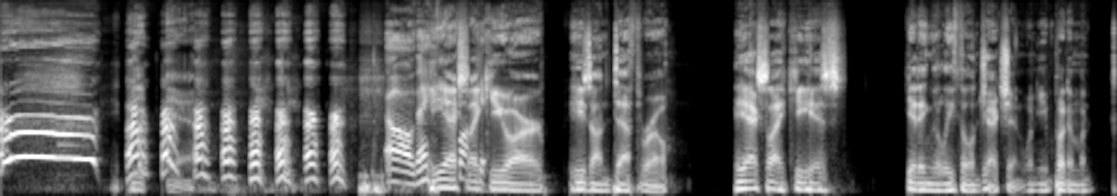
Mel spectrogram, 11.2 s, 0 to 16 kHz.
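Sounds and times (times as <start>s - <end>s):
person imitating a dog howling: 0.0s - 3.5s
person talking rapidly and loudly: 1.2s - 2.2s, 3.6s - 6.7s, 7.4s - 8.4s, 9.1s - 11.1s
speech: 1.9s - 6.8s, 7.4s - 8.5s, 9.1s - 11.0s.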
